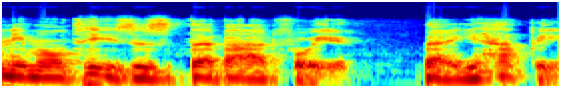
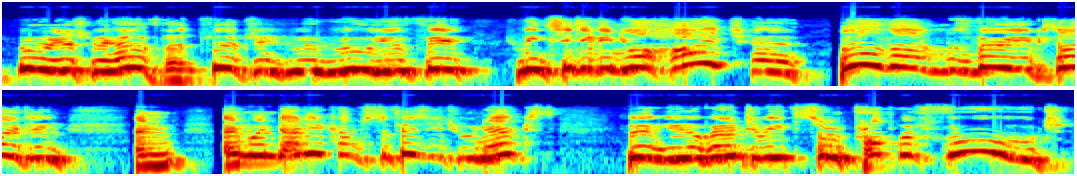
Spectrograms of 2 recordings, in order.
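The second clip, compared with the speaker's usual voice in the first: high squeaky toy voice, raised and bright; teddy voice. Pretend. Dad voicing teddy Toronto to his baby son, high toy voice. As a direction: squeak it out as the little bear.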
